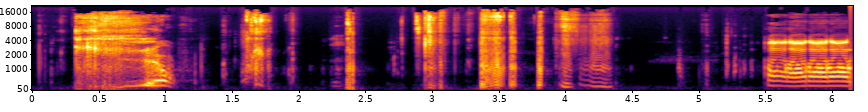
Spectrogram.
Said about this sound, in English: do you have a sound example of that kissing each other?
